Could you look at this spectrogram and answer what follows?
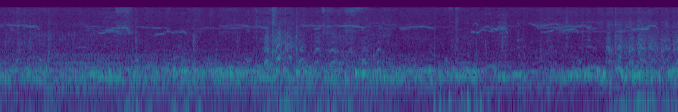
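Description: Pigeons coo softly and repeatedly in a rooftop loft where a Firozpuri pair sits, low murmuring calls layered over steady ambient noise with occasional faint chirps.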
